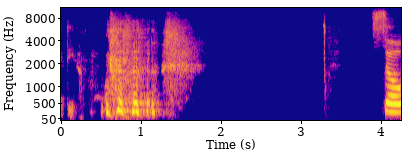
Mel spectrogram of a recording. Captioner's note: laughing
